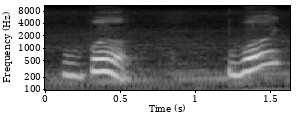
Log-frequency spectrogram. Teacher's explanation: ದಂತ ಮತ್ತು ಓಷ್ಠ ಅಂದರೆ ಓಷ್ಠ ಅಂದರೆ ತುಟಿ. ದಂತ ಹಲ್ಲು ಮತ್ತು ತುಟಿಯ ಸಹಾಯದಿಂದ ಉಚ್ಚರಿಸಲ್ಪಡುವ ಅಕ್ಷರಗಳು ದಂತೋಷ್ಠಗಳು.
